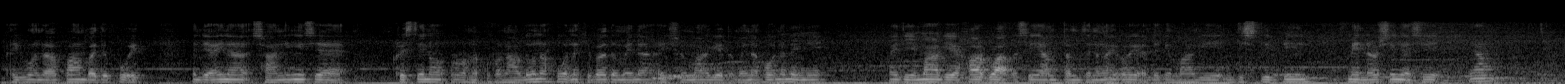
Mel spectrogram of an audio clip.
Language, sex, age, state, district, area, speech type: Manipuri, male, 18-30, Manipur, Bishnupur, rural, spontaneous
